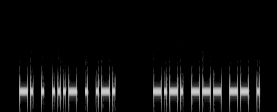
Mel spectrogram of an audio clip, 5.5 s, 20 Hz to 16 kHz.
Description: Morse code, heard as a keyed tone, about 22 wpm, 700 Hz. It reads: NEVER COME
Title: 2x Word-Spacing - Sentences from Top 300 Words - 22wpm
